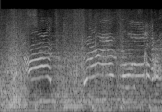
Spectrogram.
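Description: Plastic balls in a ball pit rustling and clattering as a child plunges in, with two high-pitched squeals from the child over background music.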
